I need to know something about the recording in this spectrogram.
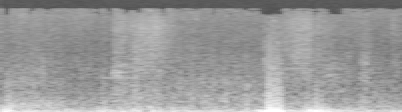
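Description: Low thuds and rumble close to the microphone, the heaviest about a second and a half in: bumping and handling noise as presenters set up at the front table.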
